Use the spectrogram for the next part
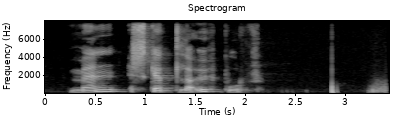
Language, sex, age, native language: Icelandic, female, 60-69, Icelandic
